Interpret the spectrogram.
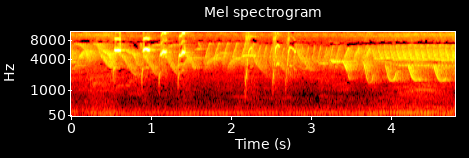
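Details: Sirisiri, lively song variations used as a lure: four bright, piercing chirps about a third of a second apart, followed by a quieter chatter and a string of descending slurred whistles, over low background hum.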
